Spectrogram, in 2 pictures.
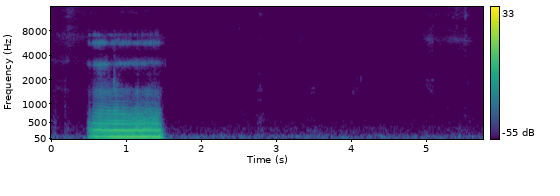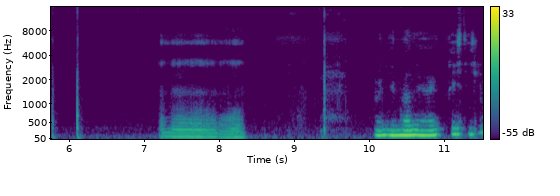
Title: Hund schnarcht / dog snores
